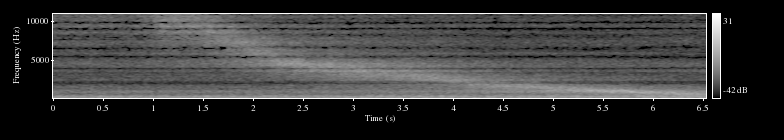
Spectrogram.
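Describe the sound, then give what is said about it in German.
Pink noise runs through a resonant filter: a steady, full-band hiss with a whistling resonant peak that sweeps smoothly downward from bright to mid pitch over several seconds. “Nein, es ist sogar schon das Pink Noise, denn das weiße Rauschen klingt nochmal ein bisschen heller. Und wenn wir dieses Rauschen jetzt zum Beispiel auf einen Filter legen,”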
